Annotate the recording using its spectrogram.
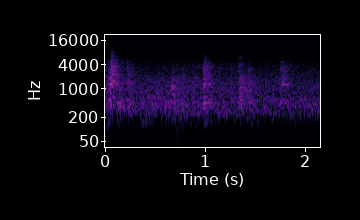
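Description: A few light, sharp clicks and taps at uneven intervals, the loudest right at the start, from small hard objects being handled and knocked against one another while something is fixed to a wall.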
